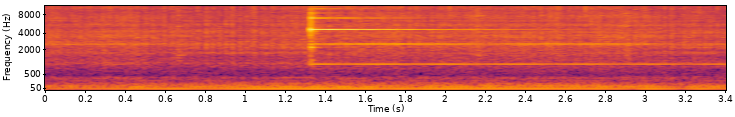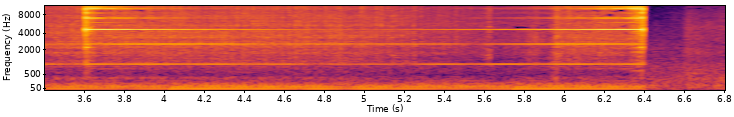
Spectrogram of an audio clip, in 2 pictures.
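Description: School bell ringing in two long rings, the first starting about a second in and the second a couple of seconds later, then cutting off suddenly near the end, over a steady low hum. It signals the start of a lesson.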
